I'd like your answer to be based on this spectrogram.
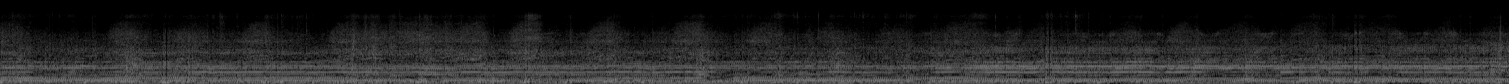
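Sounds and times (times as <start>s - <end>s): trimmer line swishing through grass: 0.0s - 12.0s
grass trimmer engine running: 0.0s - 15.0s.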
